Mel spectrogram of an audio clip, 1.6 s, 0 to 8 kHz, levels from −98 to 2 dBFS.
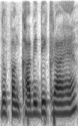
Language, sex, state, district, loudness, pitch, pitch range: Hindi, female, Jharkhand, Deoghar, -16 LUFS, 205 Hz, 200-215 Hz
